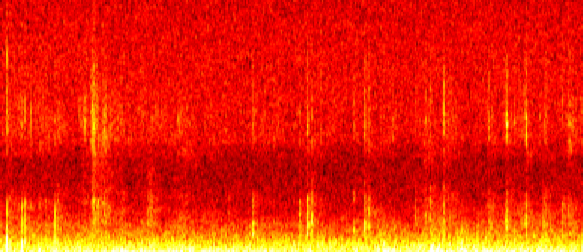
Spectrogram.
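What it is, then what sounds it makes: Polyethylene foam packing sheet. A folded, soft, light white polyethylene foam packing sheet is held in one hand and scratched and tapped with long nails. Quiet, dry ticks and scratchy rustles sit over a low rumble, with brief bright clicks scattered throughout.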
